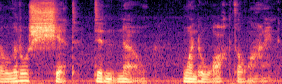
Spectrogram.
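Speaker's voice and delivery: very quiet mumbled muttering under the breath. Voicing a drunk character who mutters a line: muttered under his breath. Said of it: "you catch it under his breath".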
